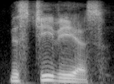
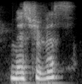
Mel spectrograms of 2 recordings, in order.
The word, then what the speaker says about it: mischievous: say that's not wrong mischievious Karen's thinking Barbara's I know how to say it say it mischievous that's correct and uh the the word is mischievous three syllables and just you know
